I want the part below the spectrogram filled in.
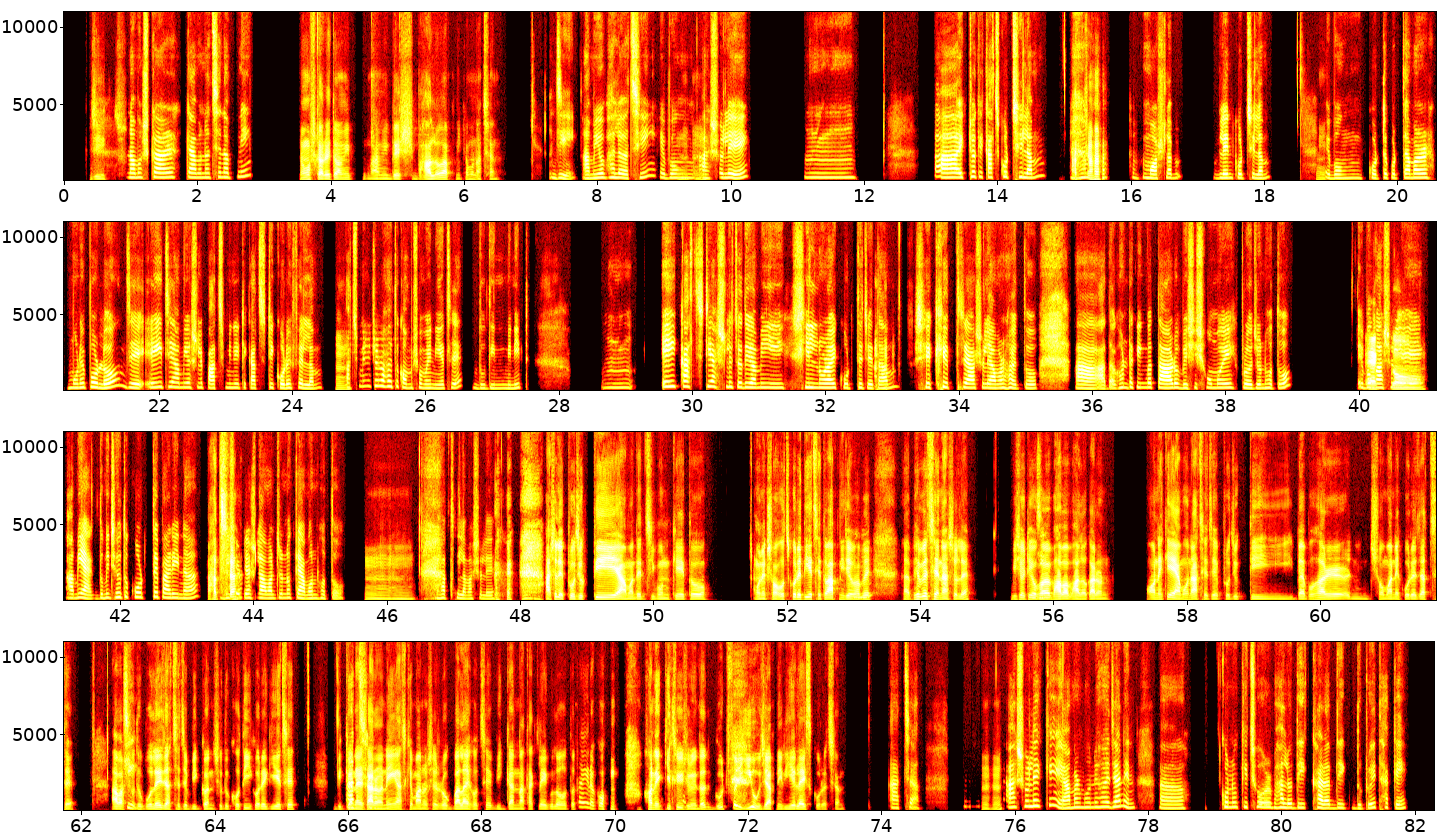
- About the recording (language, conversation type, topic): Bengali, unstructured, তোমার জীবনে প্রযুক্তি কী ধরনের সুবিধা এনে দিয়েছে?
- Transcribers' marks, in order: tapping; "আমি" said as "নামি"; scoff; chuckle; scoff; scoff; chuckle; lip smack; drawn out: "প্রযুক্তি"; scoff; laughing while speaking: "অনেক কিছুই শুনি"; chuckle; in English: "good for you"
